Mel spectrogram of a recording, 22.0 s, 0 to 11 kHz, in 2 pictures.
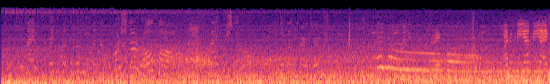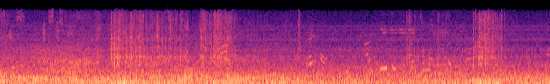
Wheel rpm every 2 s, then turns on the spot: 0, 0, 0, 0, 0, 0, 10, 20, 0, 0, 10.
12-16 20-22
